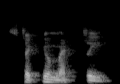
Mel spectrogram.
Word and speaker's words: Stoichiometry: उसको प्रोनाउंस करते हैं हम लोग स्टोइकियोमेट्री।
